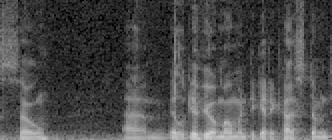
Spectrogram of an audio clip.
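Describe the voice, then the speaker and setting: A man's fairly low, monotone voice with flat intonation, a Californian accent and audible room echo. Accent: American (Californian). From northern California, Sierra Nevada foothills. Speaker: conference speaker, Drupal developer. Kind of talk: conference talk. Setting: stage with audience. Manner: hesitant, many fillers.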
